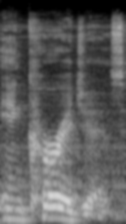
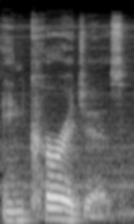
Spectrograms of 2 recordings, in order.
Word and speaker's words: encourages: You want to say encourages, encourages. So you're kind of missing that syllable at the very end of that word.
